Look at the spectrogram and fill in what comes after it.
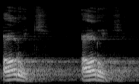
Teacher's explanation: ارض میں را کو پر پڑھیں گے اور ضاد کو بھی پر پڑھیں گے. یہاں پر وقف کریں گے تو ارض ارض اس طرح پڑھیں گے.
